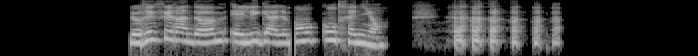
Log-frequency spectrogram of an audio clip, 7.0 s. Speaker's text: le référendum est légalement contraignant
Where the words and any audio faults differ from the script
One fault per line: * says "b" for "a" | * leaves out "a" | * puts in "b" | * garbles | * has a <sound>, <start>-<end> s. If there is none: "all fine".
* has a dropout, 2.9-3.0 s
* has a laugh, 4.1-5.7 s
